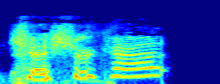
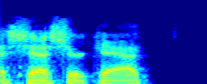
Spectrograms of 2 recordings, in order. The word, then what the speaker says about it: Cheshire Cat: It was called Cheshire Cat, whatever. No, I don't know how to say it, but Cheshire Cat. – Yeah, Cheshire Cat.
